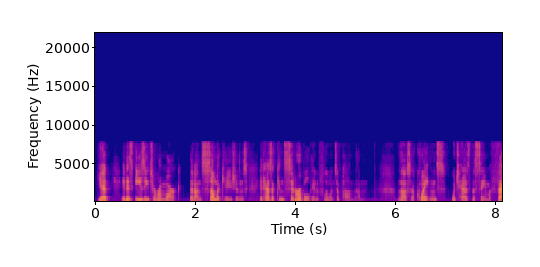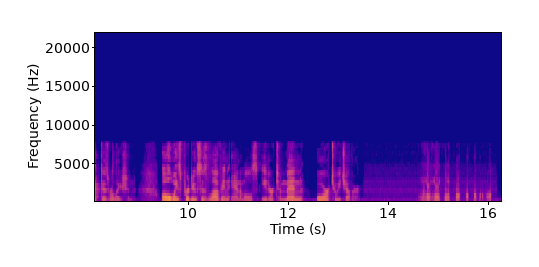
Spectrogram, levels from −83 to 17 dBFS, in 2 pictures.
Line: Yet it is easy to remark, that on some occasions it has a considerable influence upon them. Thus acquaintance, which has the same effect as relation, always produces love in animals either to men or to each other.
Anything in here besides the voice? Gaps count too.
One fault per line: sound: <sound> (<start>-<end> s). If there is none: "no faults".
sound: laugh (14.6-16.1 s)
